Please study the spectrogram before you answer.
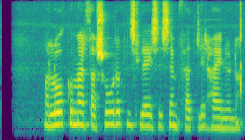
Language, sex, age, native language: Icelandic, female, 40-49, Icelandic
